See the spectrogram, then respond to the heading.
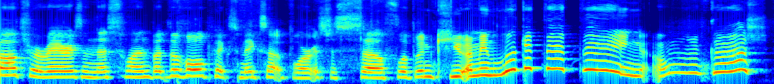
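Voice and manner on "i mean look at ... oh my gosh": much higher, gushing squeal; real excited squeal. Real, not acted. Showing viewers the Vulpix card again, squealing excitedly. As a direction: squeal it out, overwhelmed by cuteness. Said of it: "I'm getting all freaked out again".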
